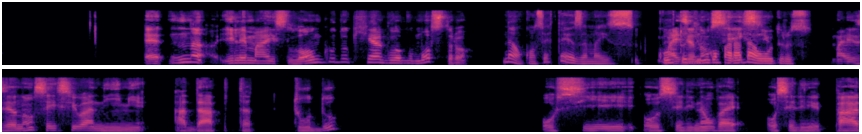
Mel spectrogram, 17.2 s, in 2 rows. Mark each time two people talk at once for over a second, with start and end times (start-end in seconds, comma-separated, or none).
6.5-7.8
